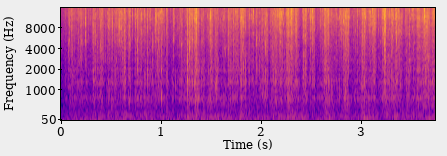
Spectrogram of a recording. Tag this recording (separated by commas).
Crackle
